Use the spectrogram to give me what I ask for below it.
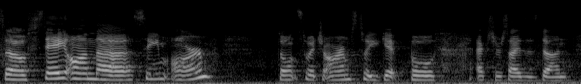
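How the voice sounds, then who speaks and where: A woman's voice: mid-range voice, fairly even intonation, slow, a bit bright, a little hiss or hum. A woman in her thirties coaching a dumbbell workout, cueing each move step by step and a little out of breath. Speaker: fitness coach. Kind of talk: workout instruction.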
